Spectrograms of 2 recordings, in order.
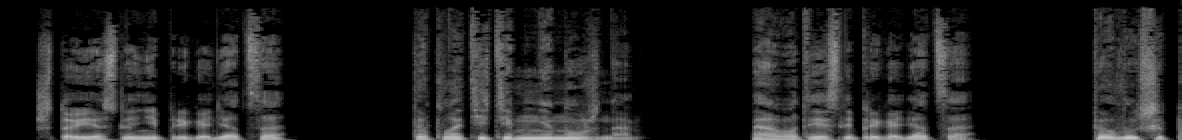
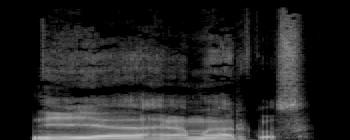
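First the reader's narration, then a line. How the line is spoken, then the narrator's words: Big man's grunt. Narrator (Russian): хмыкнул здоровяк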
